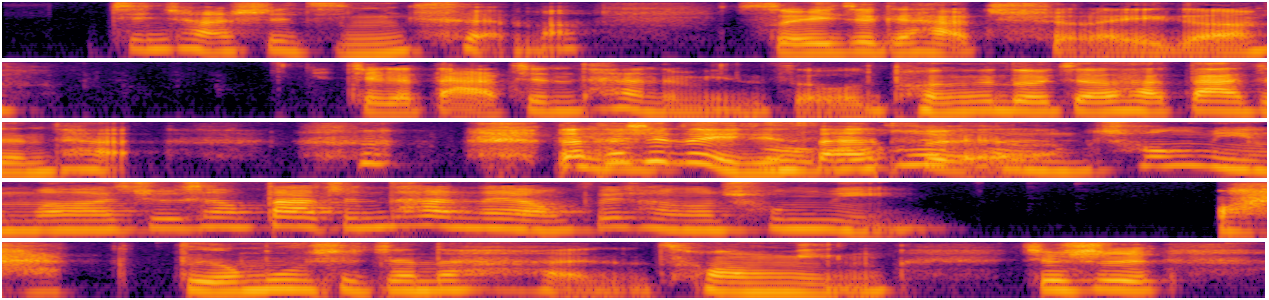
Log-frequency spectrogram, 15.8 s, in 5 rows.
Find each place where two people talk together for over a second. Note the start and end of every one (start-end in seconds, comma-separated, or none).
7.7-9.0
